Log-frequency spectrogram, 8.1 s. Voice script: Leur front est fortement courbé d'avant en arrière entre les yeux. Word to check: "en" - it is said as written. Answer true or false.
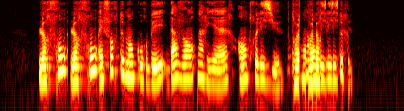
false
